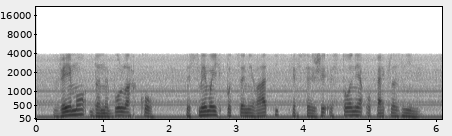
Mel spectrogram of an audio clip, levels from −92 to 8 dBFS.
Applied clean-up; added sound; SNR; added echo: none; Car; 12 dB; none.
